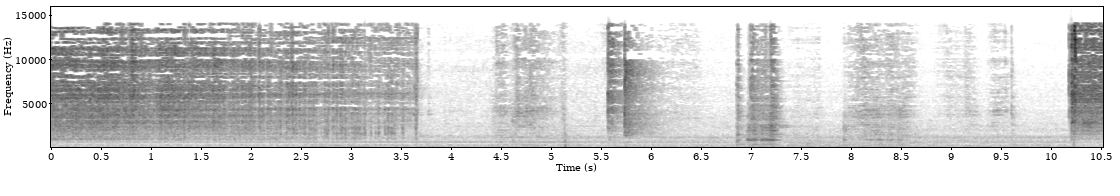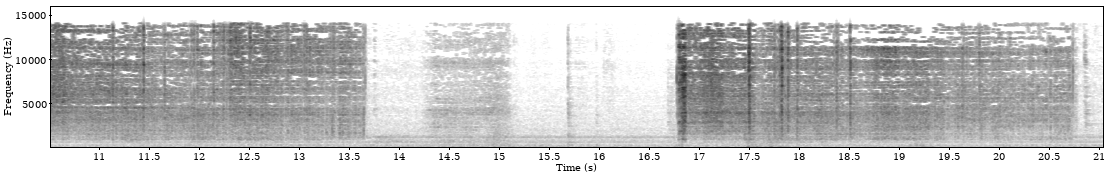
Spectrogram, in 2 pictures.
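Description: Handheld fiber laser welder (Raycus 1000 W source) welding a seam in steel sheet: a steady hissing sizzle in three passes of about three to four seconds each, at the start, about ten seconds in and about seventeen seconds in. Between the passes a faint steady machine hum and a few light clicks remain.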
